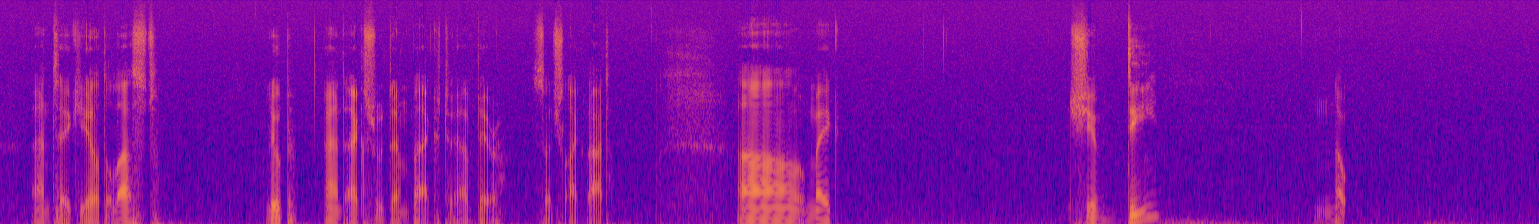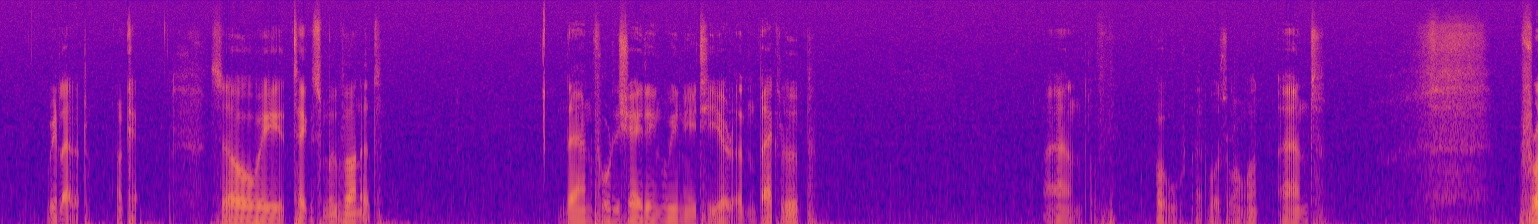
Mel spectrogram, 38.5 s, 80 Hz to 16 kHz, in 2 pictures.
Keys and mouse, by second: 0.0 Tab, 0.5 click, 4.2 e, 20.4 Tab, 23.7-25.3 drag, 25.9 middle click, 26.9 Tab, 28.2 ctrl+r, 32.6 ctrl+r, 34.7 ctrl+z, 36.4 ctrl+r.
